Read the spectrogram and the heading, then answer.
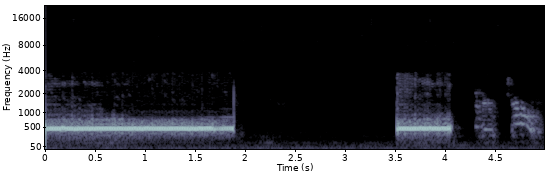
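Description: A steady telephone tone hums loudly for about two seconds, stops, then returns briefly, followed by a couple of short, warbling electronic bursts, as a call is placed to a listener's mom in Michigan.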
